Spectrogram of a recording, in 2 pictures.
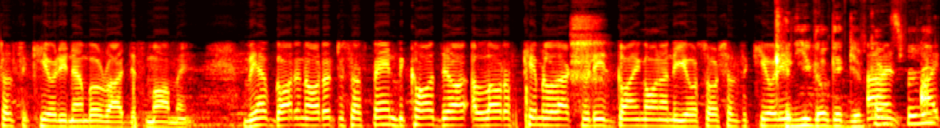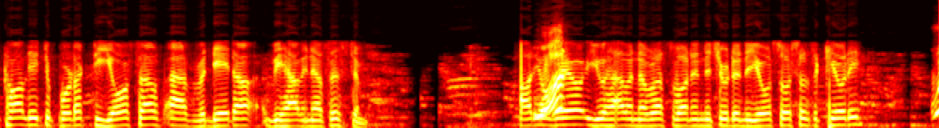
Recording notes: An old grandpa on the phone with scammers who are pretending to be working as federal DEA agents.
